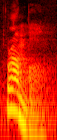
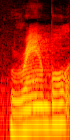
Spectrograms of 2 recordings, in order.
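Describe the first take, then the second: First: The first vowel sounds like 'cut'. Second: The first vowel sounds like 'cat'.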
